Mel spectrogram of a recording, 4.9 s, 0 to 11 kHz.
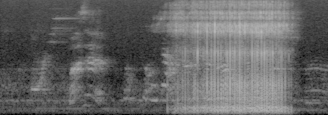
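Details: Snoring during a nap, person fell asleep within 30 seconds: a rough rattling in-breath snore building after a few softer breaths.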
